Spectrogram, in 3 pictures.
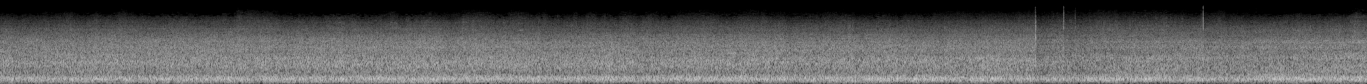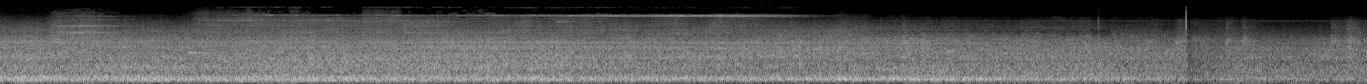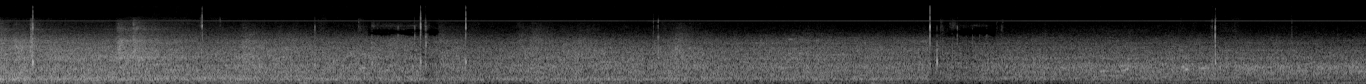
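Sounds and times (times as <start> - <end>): freight train rolling past: 0.0 - 41.0
train wheel squeals: 14.1 - 21.8.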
